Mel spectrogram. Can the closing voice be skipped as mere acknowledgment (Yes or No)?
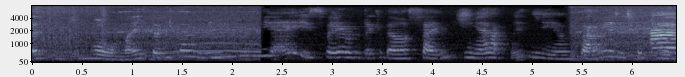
No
